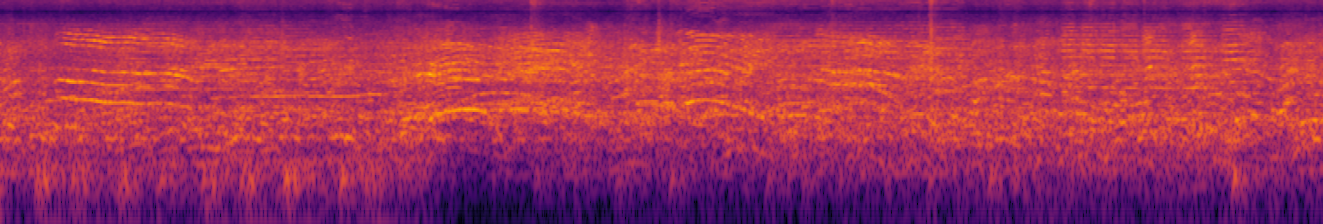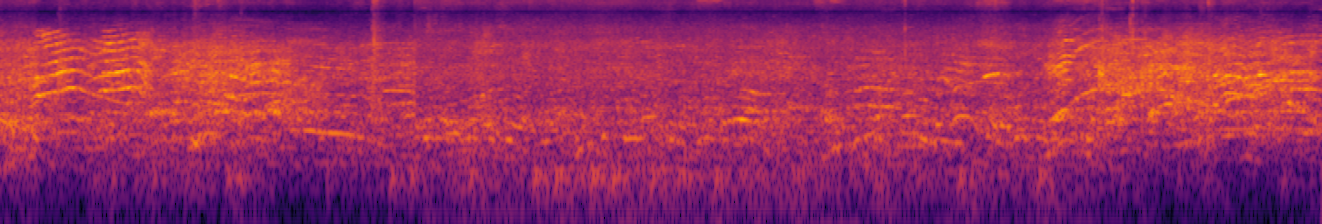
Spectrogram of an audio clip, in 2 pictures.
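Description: A large crowd cheers and shouts in a stadium.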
